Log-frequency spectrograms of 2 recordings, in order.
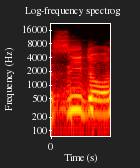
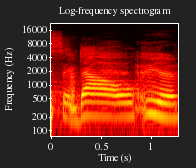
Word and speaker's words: CEDAW: So, as you mentioned, Sido, many people pronounce it differently depending on which jurisdiction. I won't stop pronouncing it how you're saying it. Sido. So you can say Sido, Sedao.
